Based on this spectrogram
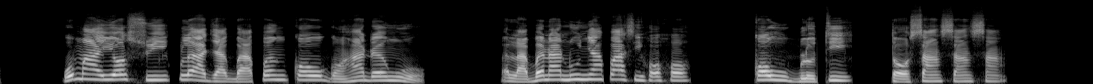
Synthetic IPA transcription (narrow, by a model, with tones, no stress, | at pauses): wo˦mã˦jɔ˦su˦i˦k͡plɛ˦a˨d͡ʒa˨ɡ͡ba˨ɸɛ˦ŋ̩˦kɔ˦wo˦ɡɔ̃˨ɦã˦ɖɛ˦ŋũ˦wo̰˨ | ɛ̰˦la˨bɛ˦nã˦nũ˦ɲã˦ɸɛ˦a˦si˨xɔ˦xɔ˦ | kɔ˦wu˦ɡ͡blo˨t̪i˦ | t̪ɔ˨sã˦sã˦sã˦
